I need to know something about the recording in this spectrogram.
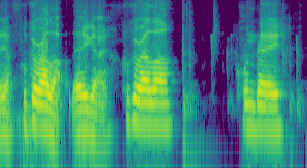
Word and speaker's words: Cucurella: I don't know how to pronounce them. I don't know how to spell names. It's hard. Oh, it's right. Yeah, Cucurella.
